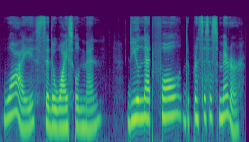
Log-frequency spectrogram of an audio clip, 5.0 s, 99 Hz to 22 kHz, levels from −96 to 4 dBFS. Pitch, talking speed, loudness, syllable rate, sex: 220 Hz, 155 wpm, -18 LUFS, 3.6 syllables/s, female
